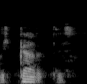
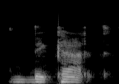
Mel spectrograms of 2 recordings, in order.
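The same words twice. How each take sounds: First: The name is pronounced the Spanish way. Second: The name is pronounced the French way. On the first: "Una pronunciación más eh, de nuestro español" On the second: "el filósofo francés René Descartes"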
